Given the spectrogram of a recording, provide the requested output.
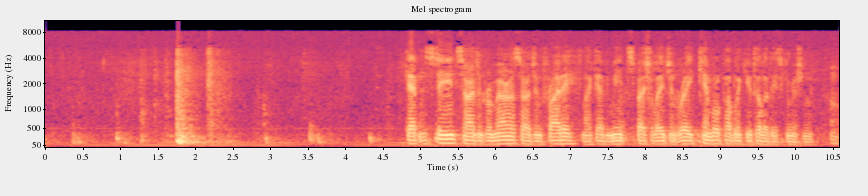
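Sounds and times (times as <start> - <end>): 
office door swinging shut with a thud and rattle: 1.6 - 2.6
speech: 4.8 - 10.4.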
